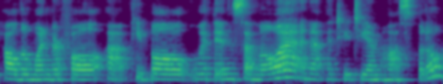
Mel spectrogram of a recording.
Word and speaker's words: Samoa: Yes, Samoa, not Samoa. I didn't know that before, how to pronounce it.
